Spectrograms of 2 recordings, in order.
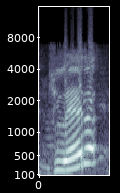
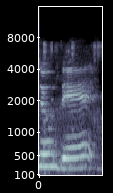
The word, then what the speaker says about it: Judette: Hey, sister, who, Juetta? Did I say that right? That's fine. No, how you say it? I don't want to say your name wrong. It's Judette. It's Judette.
